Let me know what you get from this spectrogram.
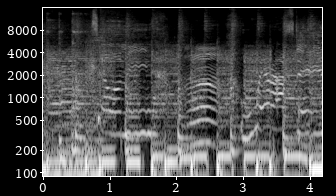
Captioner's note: Izzie groans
